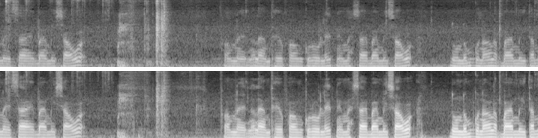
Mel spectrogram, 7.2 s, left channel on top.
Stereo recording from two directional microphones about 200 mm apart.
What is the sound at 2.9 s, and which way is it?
Speech, 40° right (ahead or behind).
